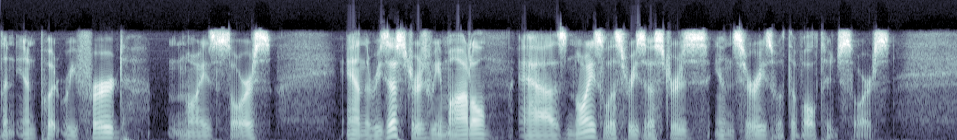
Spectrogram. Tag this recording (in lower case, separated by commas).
speech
